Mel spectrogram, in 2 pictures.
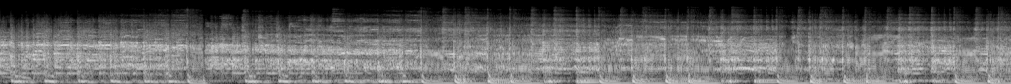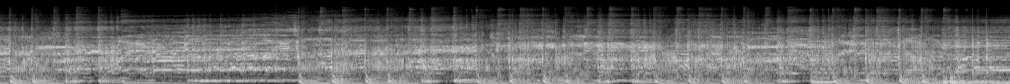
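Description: Loud Indian dance music with heavy bass played through a stack of DJ loudspeaker cabinets. A deep, pulsing bass line comes in about four seconds in, drops out briefly near the middle and returns.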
